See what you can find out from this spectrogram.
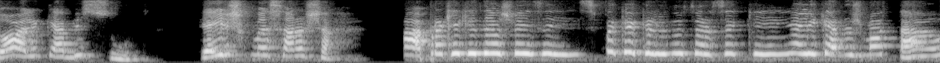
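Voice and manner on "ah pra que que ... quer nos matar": high, loud mock grumbling; hammed-up grumbling crowd; whiny complaining Israelites. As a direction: play the sulky people accusing God. The people complaining against God.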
